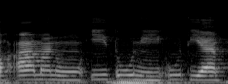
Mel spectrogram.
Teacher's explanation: setiap a i u yang dibaca panjang panjangnya itu satu Alif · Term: mad badal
